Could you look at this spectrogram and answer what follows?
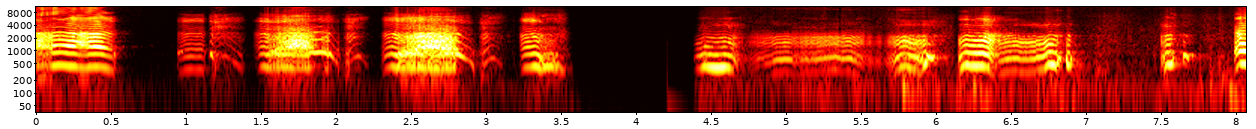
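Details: Sound-effect clip of a frustrated baby crying: loud, wavering cries in short bursts with fussy whimpers between them; a frustrated infant cry.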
